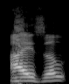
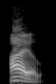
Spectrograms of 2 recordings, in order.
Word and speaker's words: aisle: aisle seat and remember Isle with a silent s here don't read it isil it's Isle the S is silent also this is the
